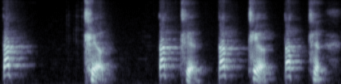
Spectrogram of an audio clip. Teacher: महाप्राण व्यंजन से पहले अल्प प्राण व्यंजन उच्चरित हो ही जाता है।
